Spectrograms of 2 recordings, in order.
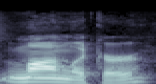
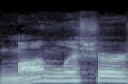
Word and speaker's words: Mannlicher: podcasts um so it's you could say it's Mon liquor because I guess that's a little bit a better way of saying it sounds a little less funny but really the German pronunciation of it's gonna be a lot closer to something like Mon liquor so you know you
